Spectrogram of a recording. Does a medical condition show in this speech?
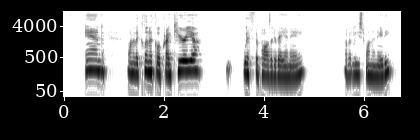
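No.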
